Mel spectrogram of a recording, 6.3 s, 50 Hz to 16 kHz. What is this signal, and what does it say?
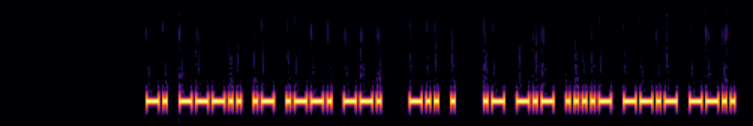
Morse code, heard as a keyed tone, about 36 wpm, 700 Hz. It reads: N8APG DE AK4QZ
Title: USA Callsign DE Callsign - 5 Characters - 35wpm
